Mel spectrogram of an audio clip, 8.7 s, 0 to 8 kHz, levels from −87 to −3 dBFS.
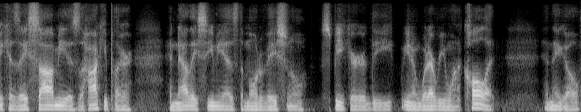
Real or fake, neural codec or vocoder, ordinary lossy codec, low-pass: fake; codec, 24 kHz, 0.9 kbps, DualCodec; AAC, 48 kbps; 7.2 kHz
